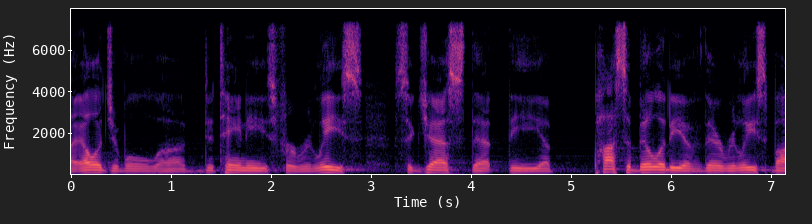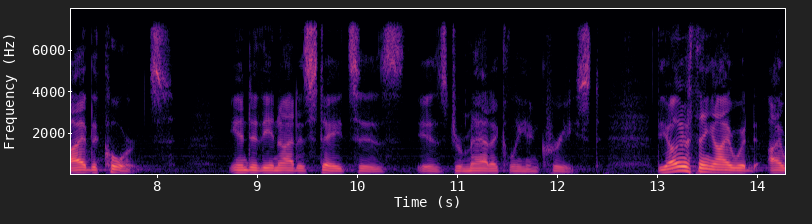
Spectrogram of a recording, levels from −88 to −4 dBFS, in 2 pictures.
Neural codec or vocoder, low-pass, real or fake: none; 7.2 kHz; real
